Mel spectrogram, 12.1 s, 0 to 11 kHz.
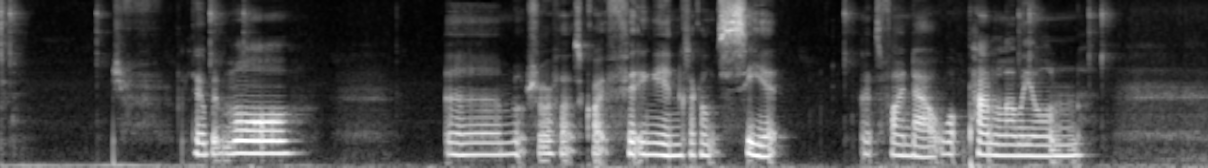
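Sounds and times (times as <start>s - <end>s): sharp click: 0.0s - 0.3s
soft intake of breath: 3.3s - 4.0s, 11.2s - 12.0s.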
